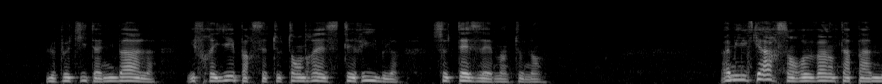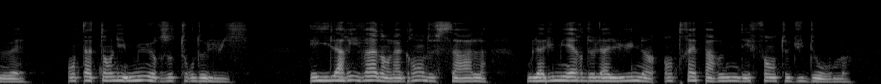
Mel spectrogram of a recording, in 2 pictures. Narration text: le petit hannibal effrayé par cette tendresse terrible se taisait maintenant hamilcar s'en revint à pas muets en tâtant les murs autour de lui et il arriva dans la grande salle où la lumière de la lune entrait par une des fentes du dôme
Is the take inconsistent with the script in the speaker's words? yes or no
no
